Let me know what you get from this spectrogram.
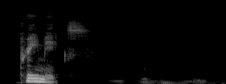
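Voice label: "premix", Australian English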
